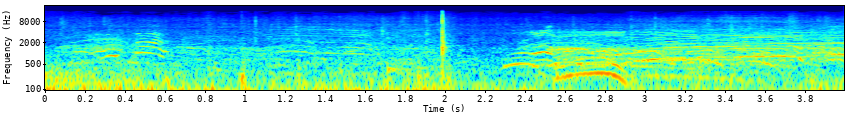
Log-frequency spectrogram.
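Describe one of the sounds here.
A football is kicked on artificial grass.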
